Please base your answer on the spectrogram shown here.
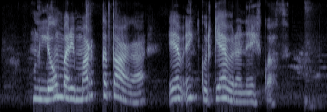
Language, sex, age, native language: Icelandic, female, 11, Icelandic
